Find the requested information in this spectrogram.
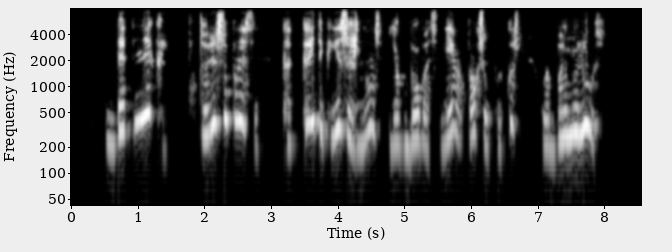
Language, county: Lithuanian, Vilnius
